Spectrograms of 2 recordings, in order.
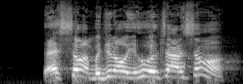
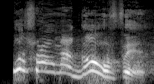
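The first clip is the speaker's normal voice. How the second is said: high worried question; alarmed; 10 semitones higher than usual. Retold or imitated. Finding the goldfish, high and worried. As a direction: cry out over the fish. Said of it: "I was like".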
